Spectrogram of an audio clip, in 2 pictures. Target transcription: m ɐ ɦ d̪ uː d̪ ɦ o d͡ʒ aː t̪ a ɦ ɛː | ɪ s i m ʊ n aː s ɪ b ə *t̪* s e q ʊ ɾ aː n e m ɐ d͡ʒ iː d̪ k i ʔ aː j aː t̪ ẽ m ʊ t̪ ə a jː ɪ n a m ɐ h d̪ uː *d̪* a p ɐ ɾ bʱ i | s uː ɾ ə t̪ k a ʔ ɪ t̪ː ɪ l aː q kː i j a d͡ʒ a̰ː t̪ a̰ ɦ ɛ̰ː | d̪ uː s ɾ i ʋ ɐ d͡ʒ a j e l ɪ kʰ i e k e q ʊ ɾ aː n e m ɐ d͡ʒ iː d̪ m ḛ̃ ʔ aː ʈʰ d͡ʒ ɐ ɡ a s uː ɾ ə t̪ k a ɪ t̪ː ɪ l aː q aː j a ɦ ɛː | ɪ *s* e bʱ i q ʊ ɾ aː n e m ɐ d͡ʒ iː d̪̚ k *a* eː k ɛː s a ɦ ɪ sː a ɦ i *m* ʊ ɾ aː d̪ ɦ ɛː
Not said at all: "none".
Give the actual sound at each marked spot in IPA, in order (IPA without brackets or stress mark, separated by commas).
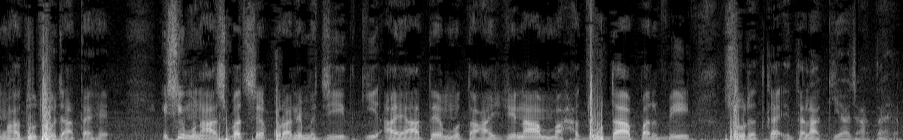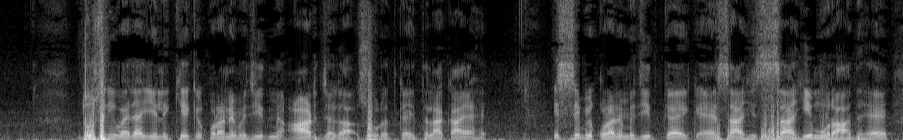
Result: t̪, d̪, sː, a, m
